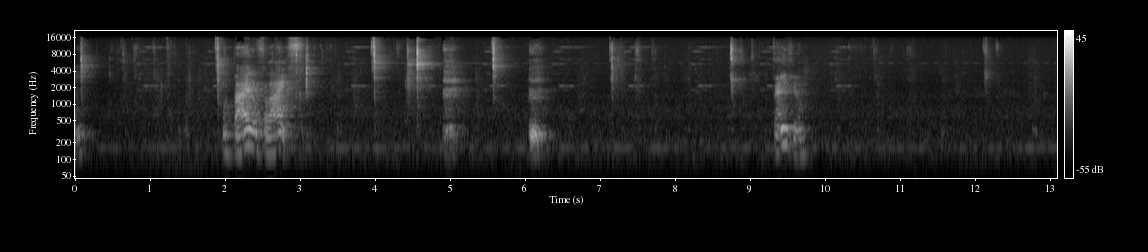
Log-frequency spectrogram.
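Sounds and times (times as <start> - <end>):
chewing: 0.4 - 2.0, 10.4 - 13.0.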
